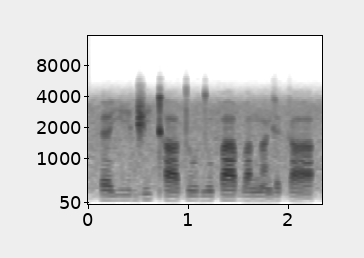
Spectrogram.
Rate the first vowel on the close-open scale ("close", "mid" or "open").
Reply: mid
